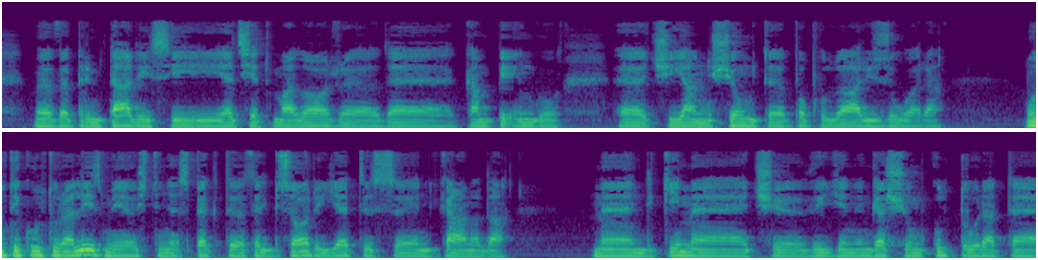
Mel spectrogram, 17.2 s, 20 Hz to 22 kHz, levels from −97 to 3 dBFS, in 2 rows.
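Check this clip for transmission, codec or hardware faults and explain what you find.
Two faults are audible in this speech: a codec coloration throughout and five brief dropouts patched over by the decoder.

Low-delay AAC compression runs through the whole clip and is plainly audible. Its most likely cause is AAC-ELD coding. The short frames resolve the voice's harmonics coarsely, and the bitrate is about 32 kbps. Speech sounds rough and grainy, with noise filling the gaps between harmonics and a thin, synthetic-sounding top band.

AAC frame loss with concealment occurs at 1.59–1.62 s (20 ms), 4.17–4.31 s (80 ms), 10.03–10.09 s (40 ms), 12.21–12.27 s (40 ms) and 16.63–16.67 s (20 ms). Each time, the decoder rebuilds the missing audio from the last good spectrum. The short gaps sound like a smeared, noisy blip. The 80 ms gap at 4.17 s is a longer phasey, blurred patch.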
